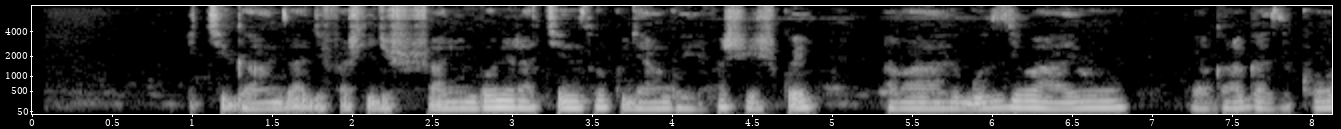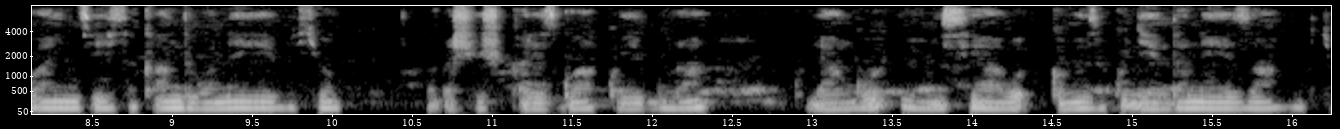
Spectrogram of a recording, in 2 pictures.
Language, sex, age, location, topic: Kinyarwanda, male, 18-24, Kigali, finance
